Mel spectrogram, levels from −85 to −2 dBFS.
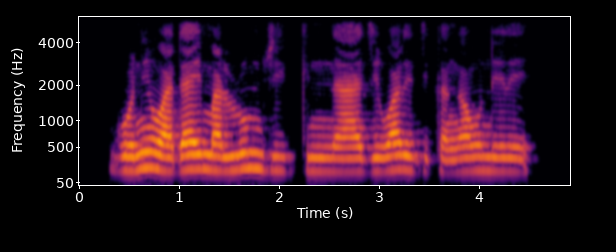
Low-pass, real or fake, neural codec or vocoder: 5.4 kHz; real; none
